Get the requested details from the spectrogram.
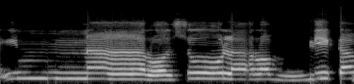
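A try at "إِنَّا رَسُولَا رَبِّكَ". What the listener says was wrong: Rasula panjang lanya.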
